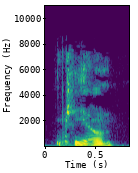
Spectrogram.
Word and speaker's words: Keown: Flashback sequences by Dale Keown. And is that how you say it? Keown? – Keown. – Keown. Keown. – That's Keown. What I always said, yeah. – Keown, that would be right.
